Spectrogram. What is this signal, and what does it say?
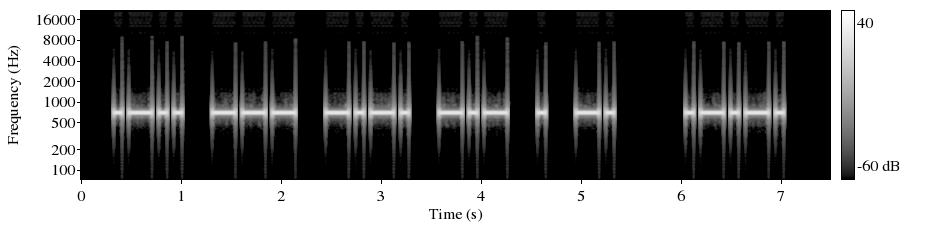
Morse code, heard as a keyed tone, about 16 wpm, 700 Hz. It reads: LOCKEN <AR>
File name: Morsekurs / Witze / Witz 16. Januar 2018, 70 F80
